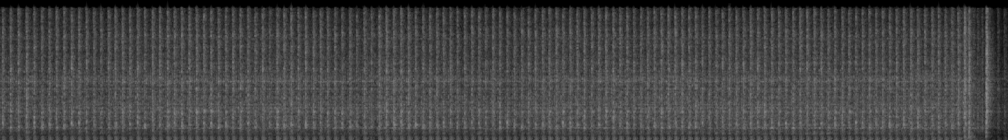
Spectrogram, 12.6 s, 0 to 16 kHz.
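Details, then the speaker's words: Yamaha 660 single-cylinder on new carb with old jets swapped in, cold; choppy thump near 220 a minute with uneven popping and stumble trying to rev, running lean; owner suspects jetting still not right. "So, I have a feeling it's just not quite jetted properly all the way."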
